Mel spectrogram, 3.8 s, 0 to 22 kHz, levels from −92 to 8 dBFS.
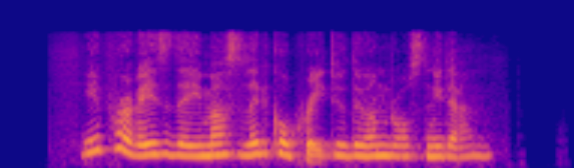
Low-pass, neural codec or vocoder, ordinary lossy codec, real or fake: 10.8 kHz; codec, 16 kHz in and 24 kHz out, 0.4 kbps, LongCat-Audio-Codec, fine tuned four codebook decoder; none; fake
